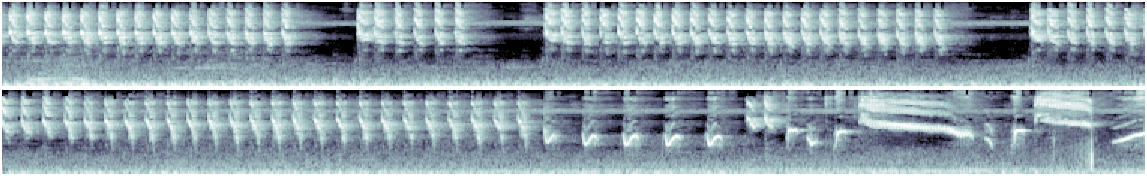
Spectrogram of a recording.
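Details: Long-tailed shrike singing energetically with many varied fills, used as a lure to draw other shrikes into song: long dense buzzy high trills broken by short pauses, then a quick run of varied sharp notes and sweeping whistles over steady low background rumble.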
